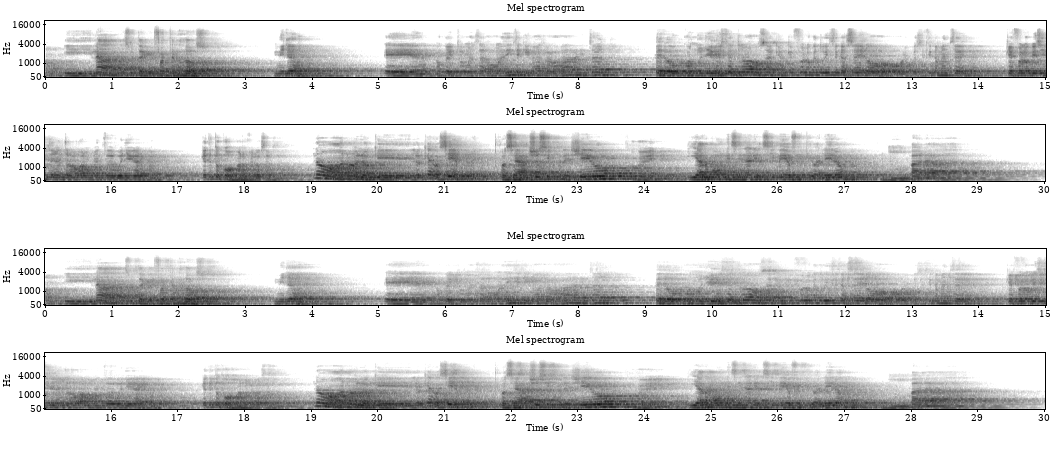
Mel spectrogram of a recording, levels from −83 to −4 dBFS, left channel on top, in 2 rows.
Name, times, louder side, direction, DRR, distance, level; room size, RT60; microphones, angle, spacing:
voice 1, 0.3-2.4 10.0-10.2 19.0-21.5 21.9-23.5 24.6-27.1 28.0-28.7, left 1 dB, 35° left, -2 dB, 3.7 m, -21 dB
voice 2, 3.4-3.9 5.1-8.4 9.2-13.8 14.4-16.7 17.4-18.4 23.8-24.3 27.5-28.1, left 1 dB, 90° left, -2 dB, 5.1 m, -24 dB
29.0 x 27.5 x 6.5 m, 3.0 s
head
